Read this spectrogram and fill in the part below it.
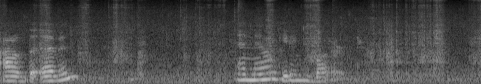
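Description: A spoon scrapes softly over bread.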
